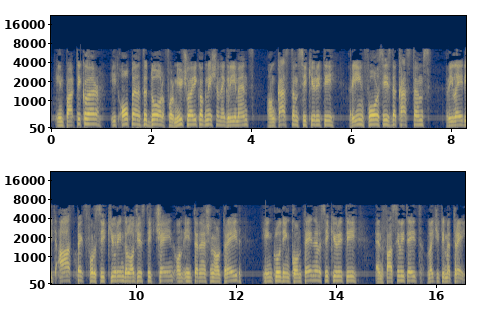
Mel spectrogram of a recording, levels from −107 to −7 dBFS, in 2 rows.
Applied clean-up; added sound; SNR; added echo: neural mask model RNNoise.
